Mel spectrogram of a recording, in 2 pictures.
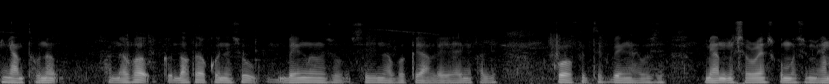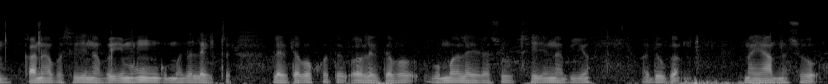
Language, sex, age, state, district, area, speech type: Manipuri, male, 18-30, Manipur, Chandel, rural, spontaneous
